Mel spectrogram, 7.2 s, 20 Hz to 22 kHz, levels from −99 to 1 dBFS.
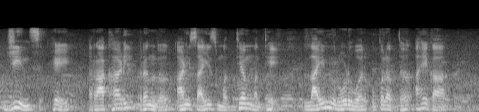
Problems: constant background noise, continuous background conversations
